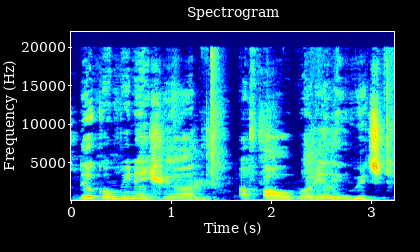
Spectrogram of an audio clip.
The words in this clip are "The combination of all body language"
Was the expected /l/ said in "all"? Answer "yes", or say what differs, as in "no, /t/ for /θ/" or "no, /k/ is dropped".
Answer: no, /w/ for /l/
